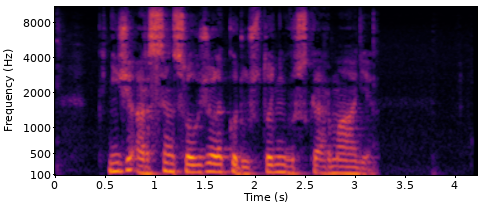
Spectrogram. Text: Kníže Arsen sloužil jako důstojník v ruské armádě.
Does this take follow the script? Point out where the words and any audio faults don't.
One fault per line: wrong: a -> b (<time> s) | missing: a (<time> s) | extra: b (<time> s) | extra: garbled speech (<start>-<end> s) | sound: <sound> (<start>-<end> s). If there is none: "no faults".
no faults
